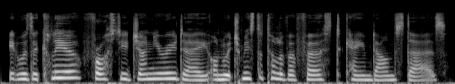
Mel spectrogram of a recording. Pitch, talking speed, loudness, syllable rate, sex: 235 Hz, 185 wpm, -17 LUFS, 4.6 syllables/s, female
